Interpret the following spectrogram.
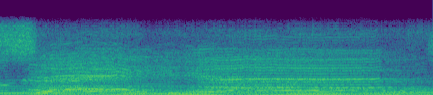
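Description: Live acoustic band performance of a slow rock song: sustained chords with voices singing between the lead vocal lines.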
